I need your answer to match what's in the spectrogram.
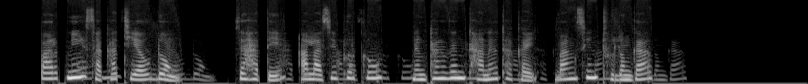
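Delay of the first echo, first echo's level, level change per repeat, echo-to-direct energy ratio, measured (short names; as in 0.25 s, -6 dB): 0.346 s, -20.0 dB, no steady repeat, -20.0 dB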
